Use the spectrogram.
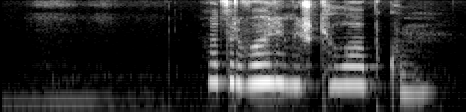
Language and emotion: Russian, sad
